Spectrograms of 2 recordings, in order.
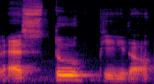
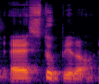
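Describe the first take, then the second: First: Estúpido slowly split as es-tú-pi-do; estúpido in four slow beats, stress on TÚ; syllable by syllable. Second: Said in the usual way. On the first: Shown as a demonstration. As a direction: draw out each syllable of estúpido. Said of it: "break the word down into its syll". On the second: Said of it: "if I break the word down".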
